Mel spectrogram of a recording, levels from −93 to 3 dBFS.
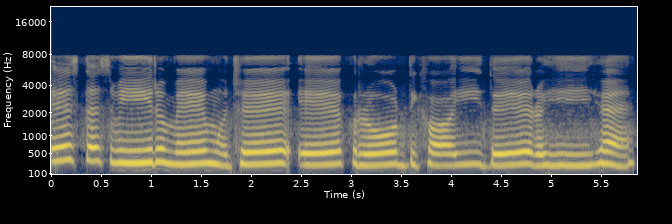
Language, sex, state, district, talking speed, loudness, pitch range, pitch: Hindi, female, Madhya Pradesh, Katni, 100 wpm, -11 LUFS, 245-280 Hz, 260 Hz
